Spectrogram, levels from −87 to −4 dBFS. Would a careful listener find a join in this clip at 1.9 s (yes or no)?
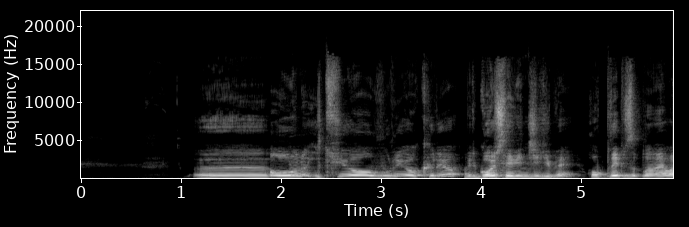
yes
